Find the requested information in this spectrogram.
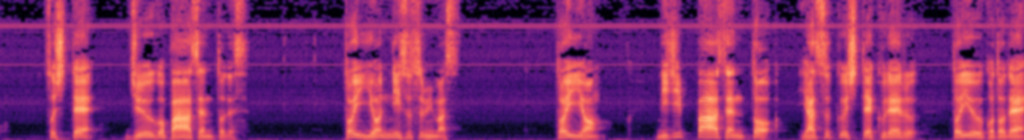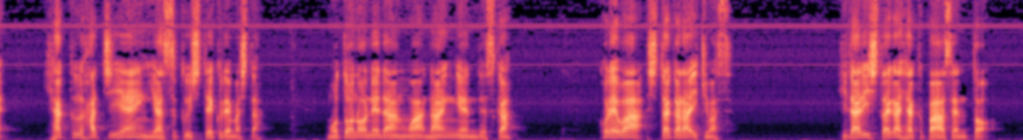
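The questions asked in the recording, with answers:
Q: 20% 安くしてくれるということで、108円安くしてくれました。 元の値段は何円ですか?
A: 540円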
